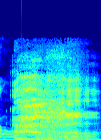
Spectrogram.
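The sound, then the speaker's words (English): A voice imitates the creaking, groaning metal of an elevator shaft in a shaking station, with one loud, sustained low moan lasting nearly two seconds, its pitch wavering and bending slowly throughout. “And the whole station is shaking, and you're hearing, like, a lot of creaking and, not moaning noises, but that sound of metal sort of like...”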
